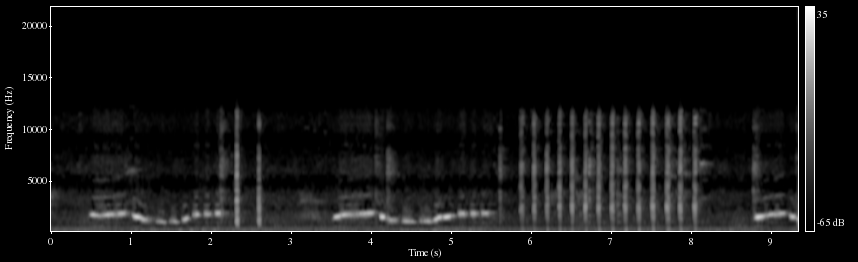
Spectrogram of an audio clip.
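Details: White-rumped shama singing in the torotol style: a clear whistled phrase that dips and rises, repeated twice, followed by a fast series of sharp clicking ticks and a final whistle starting again.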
